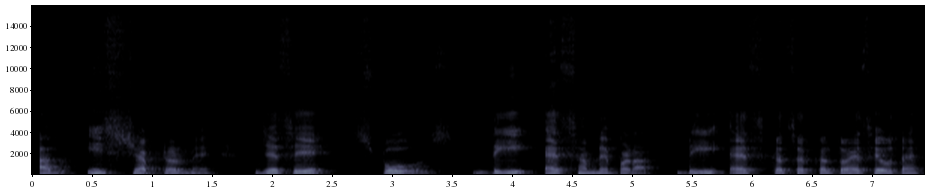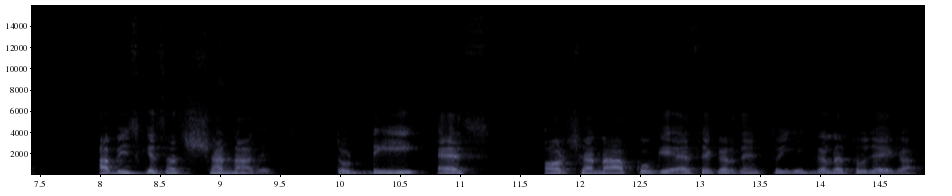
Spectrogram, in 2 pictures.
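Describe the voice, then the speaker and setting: Slow, patient man teaching a lesson. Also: mid-range voice, expressive. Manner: slow, patient, spells out sounds and checks with "theek hai". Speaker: shorthand teacher. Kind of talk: classroom lesson.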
